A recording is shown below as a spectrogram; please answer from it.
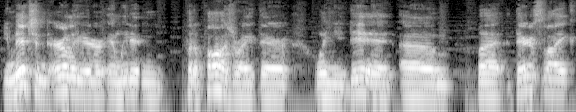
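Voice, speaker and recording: Male interview host, unhurried delivery, rambling questions with many fillers. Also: mid-range voice, a little mellow, faint music behind. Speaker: podcast host. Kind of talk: casual interview talk.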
